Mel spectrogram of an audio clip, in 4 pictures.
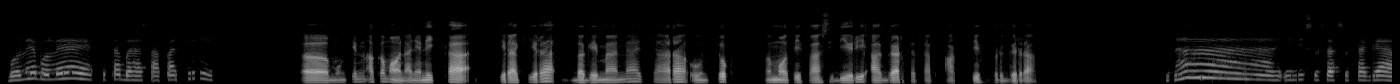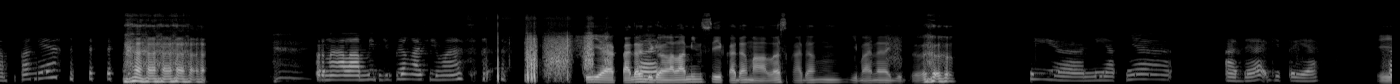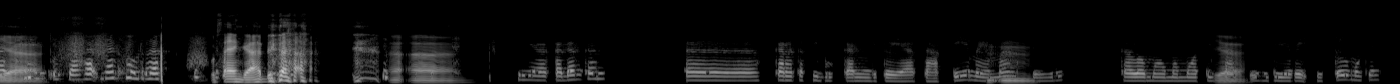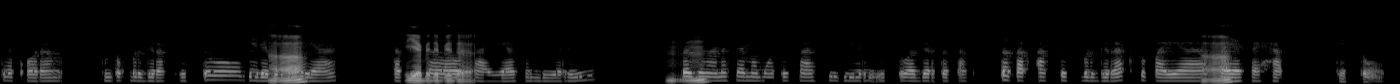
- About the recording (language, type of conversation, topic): Indonesian, unstructured, Bagaimana cara memotivasi diri agar tetap aktif bergerak?
- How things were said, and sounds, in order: distorted speech; drawn out: "Nah"; tapping; laugh; chuckle; other background noise; static; laugh; laugh; laughing while speaking: "gak ada"; laugh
